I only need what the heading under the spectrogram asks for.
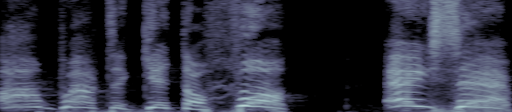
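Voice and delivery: mock very loud, high, shrill, performed angry yell. Retelling a woman performing anger for the camera, imitating a loud angry yell. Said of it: "trying to be so loud".

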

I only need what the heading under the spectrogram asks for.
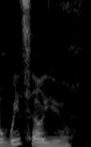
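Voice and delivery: speaking quietly, nearly whispering. Told by the others to talk into the mic, she keeps talking low. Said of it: "She's talking low".

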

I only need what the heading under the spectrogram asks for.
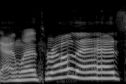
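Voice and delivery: put-on Irish accent. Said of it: "I have to do an Irish accent".

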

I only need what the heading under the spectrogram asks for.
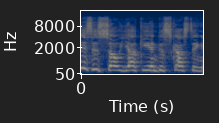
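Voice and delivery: put-on play-acted, very high, upset little girl's screaming. A father retells his daughter's accident, imitating daughter screaming. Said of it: "And she's screaming".

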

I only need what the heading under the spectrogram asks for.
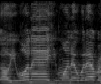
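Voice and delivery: ordinary delivery

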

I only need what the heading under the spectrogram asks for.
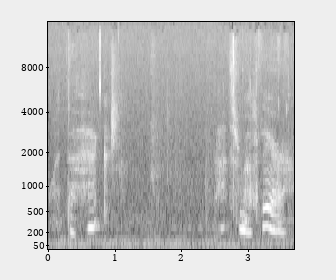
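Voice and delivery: soft, unvoiced, muttered whisper.

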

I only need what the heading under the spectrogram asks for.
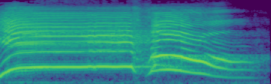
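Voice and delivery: shrill, loud yee-haw.

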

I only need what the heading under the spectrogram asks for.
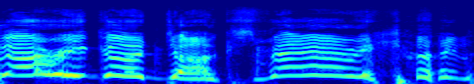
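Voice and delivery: put-on screaming. Telling a story about a man screaming at ducks, retelling a scream at the ducks. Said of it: "he starts screaming at these ducks".

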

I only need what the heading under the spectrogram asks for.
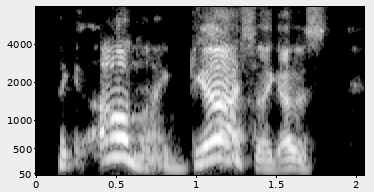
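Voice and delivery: ordinary talk

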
